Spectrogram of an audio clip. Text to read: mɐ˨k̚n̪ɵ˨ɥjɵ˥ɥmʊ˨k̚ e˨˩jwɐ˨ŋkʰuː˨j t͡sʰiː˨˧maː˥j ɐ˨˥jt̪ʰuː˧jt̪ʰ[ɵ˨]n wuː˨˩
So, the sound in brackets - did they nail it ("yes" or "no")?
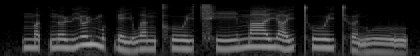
no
